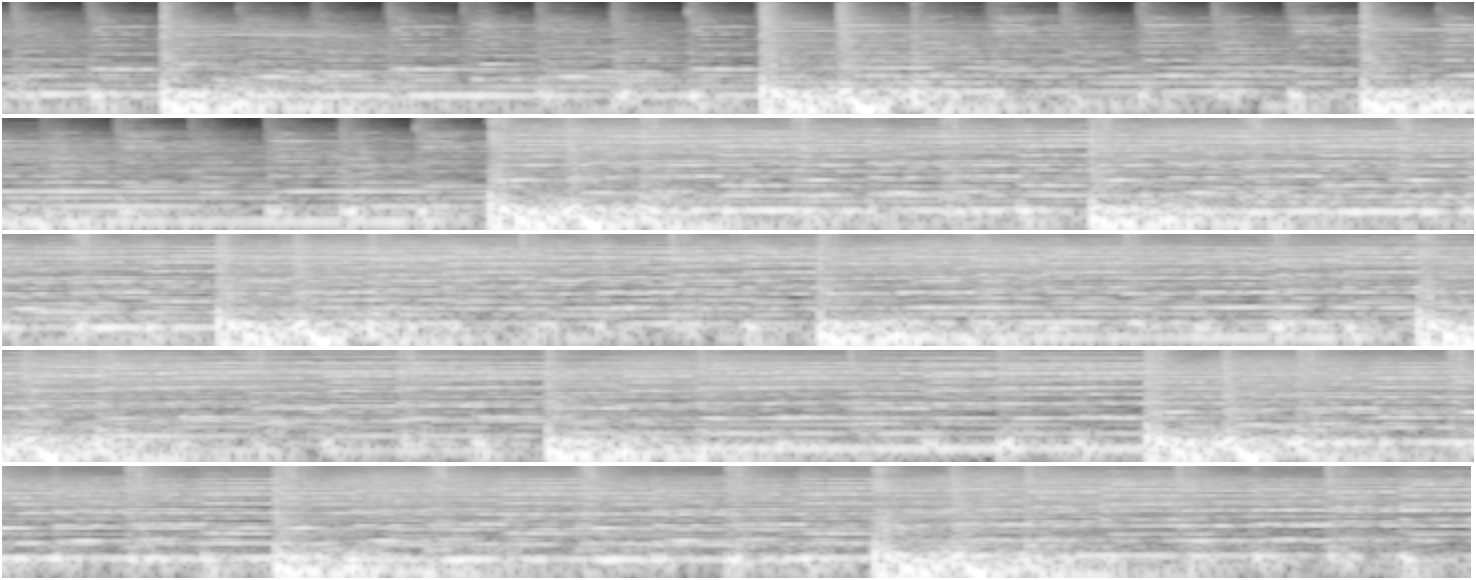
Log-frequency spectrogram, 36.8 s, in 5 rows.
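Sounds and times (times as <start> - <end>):
cello: 0.0 - 36.7
double bass: 0.0 - 36.7
strings: 0.0 - 36.7
gong: 9.8 - 36.7
choir: 9.9 - 36.7.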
